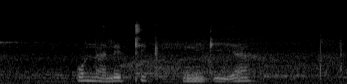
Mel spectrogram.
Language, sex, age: Northern Sotho, male, 24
